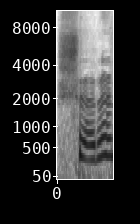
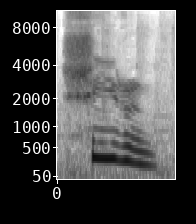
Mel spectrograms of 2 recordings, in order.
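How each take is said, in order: First: The first vowel is a short 'a'. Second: The first vowel is a long 'ee'. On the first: The speaker calls it wrong. "शरण नहीं है वो" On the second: The speaker calls it right.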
